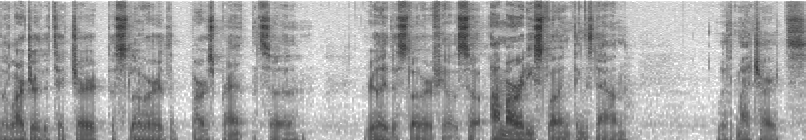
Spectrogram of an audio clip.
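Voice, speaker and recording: A very deep, low male voice with vocal fry, fairly even intonation and a moderate pace. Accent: American. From California. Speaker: day trader livestreamer. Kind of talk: casual live-stream commentary. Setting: live stream. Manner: hesitant, many fillers.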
